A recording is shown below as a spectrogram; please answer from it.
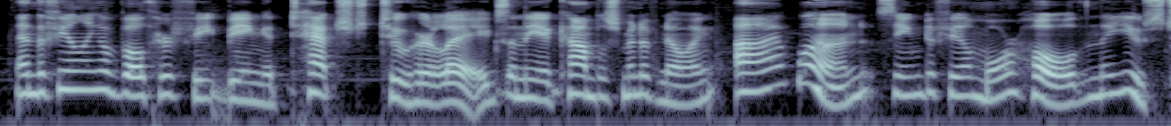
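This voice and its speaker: Woman reading a fantasy audiobook, medium pitch, dry close sound. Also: no echo. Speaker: audiobook narrator. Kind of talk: scripted fantasy fiction narration.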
